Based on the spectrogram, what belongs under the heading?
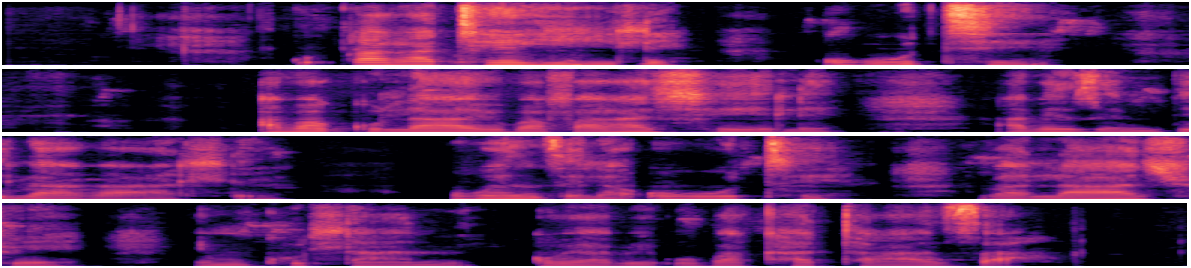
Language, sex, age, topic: North Ndebele, male, 25-35, health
